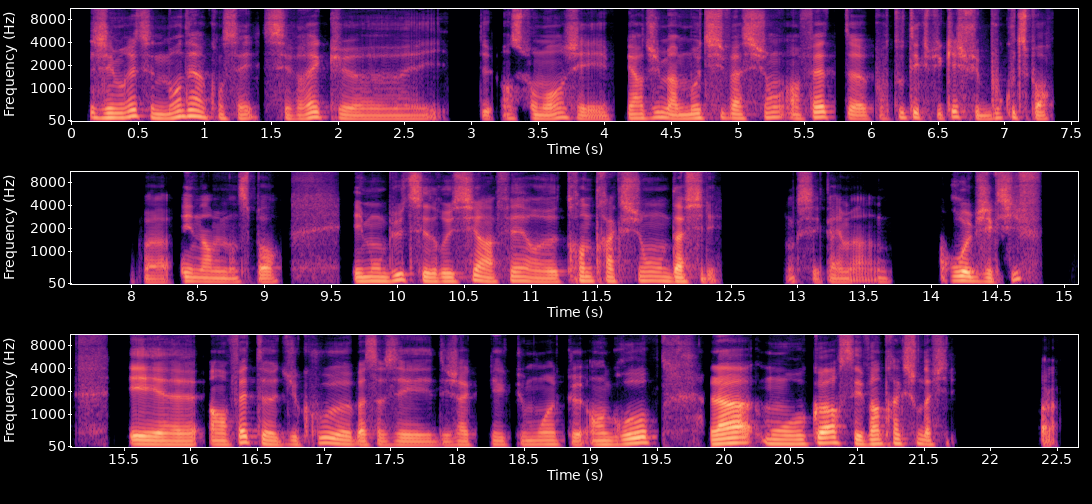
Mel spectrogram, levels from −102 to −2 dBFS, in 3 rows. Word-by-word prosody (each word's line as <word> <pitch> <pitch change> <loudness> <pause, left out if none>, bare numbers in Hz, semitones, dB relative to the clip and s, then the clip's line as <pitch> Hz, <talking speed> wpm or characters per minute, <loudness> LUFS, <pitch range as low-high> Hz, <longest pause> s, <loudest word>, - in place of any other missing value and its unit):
J'aimerais 135 +4 +2
te 170 - -7
demander 130 +9 +1
un 170 -3 +3
conseil. 115 -4 -6
C'est - - -4
vrai 125 +9 0
que, 135 -4 -8
heu, 100 0 -5 0.3
de - - -5
en 110 - -8
ce 115 - -5
moment, 105 +3 0
j'ai 100 -7 -5
perdu 120 +4 -1
ma 125 -7 +1
motivation. 125 +4 -2
En 110 - -3
fait, 150 +8 +2
heu, 100 -2 +1
pour 105 +1 -15
tout 140 +4 -5
expliquer, 155 +3 -2
je 150 - -2
fais - - -5
beaucoup 130 +7 -7
de - - -2
sport, - - -2 0.7
voilà, 95 0 -6
énormément 105 -5 -1
de - - -8
sport 100 -1 -2 0.5
et 115 - +2
mon 120 0 +1
but, 155 +7 0
c'est 125 - +2
de 115 - +2
réussir 115 +4 +1
à 110 - +2
faire, 125 0 -1
heu, 100 -1 -1
30 125 +5 -1
tractions 130 +1 -2
d'affilée, 115 -2 +2 0.5
donc - - -11
c'est - - -7
quand - - -8
même 95 0 -5
un - - -9 0.5
gros 130 +1 +5
objectif 110 -4 -1 0.7
et 115 -2 +6
heu, 105 0 +1
en 110 -1 +1
fait, 170 +4 +1
heu 110 -3 +3
du 110 +2 -7
coup, 155 0 -2
heu, 125 -4 +3
bah, 105 -2 0
ça 100 0 -5
faisait 100 -1 -2
déjà 95 +2 -5 0.2
quelques 105 -2 -8
mois 115 +1 -2
qu'en 110 0 -2
gros, 145 +9 +4 0.4
là, 140 +5 +9
mon 125 -2 +1
record, 155 +6 +6
c'est 145 -6 +2
20 125 +2 +3
tractions 135 +1 -2
d'affilée, 110 -1 -4 0.6
voilà. - - -4
115 Hz, 200 wpm, -24 LUFS, 105-130 Hz, 0.7 s, là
